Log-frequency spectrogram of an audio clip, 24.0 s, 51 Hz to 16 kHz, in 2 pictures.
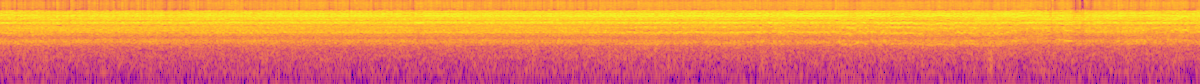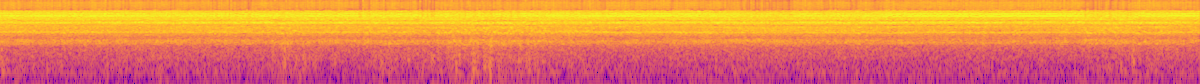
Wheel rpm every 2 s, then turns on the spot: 230, 230, 230, 220, 230, 260, 240, 240, 230, 230, 230, 230.
none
